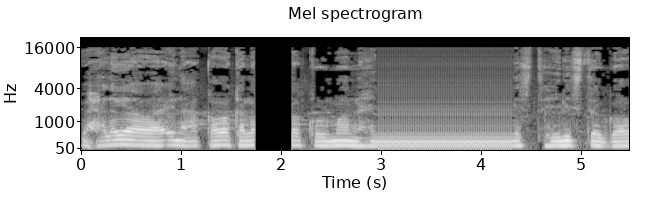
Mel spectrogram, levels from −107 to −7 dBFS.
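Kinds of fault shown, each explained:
Rebuffering stall: The speech cuts to silence from 1.73 to 2.11 s while playback waits for more data, then picks up exactly where it stopped. About 378 ms of dead air is inserted and nothing is skipped, which distinguishes it from a dropout, where audio goes missing and the sound jumps ahead. The gap is clean silence with no repeated or garbled sound inside it.
System hang loop: Right after "kala kulmaan", from 2.97 to 4.32 s, one 23.22 ms slice of speech repeats 58 times in a row. Because the output hardware keeps replaying the same ring buffer while the system is frozen, the result is a steady buzz at 43.1 Hz, consistent with a 1024-sample buffer. Unlike the stall, the gap is filled with a rigid repeating fragment rather than silence, and essentially no speech is lost.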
